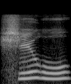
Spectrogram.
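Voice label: "ten five", English; iOS 4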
